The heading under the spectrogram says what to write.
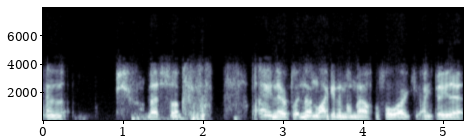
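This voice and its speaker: Here a man speaks with a Kentucky accent at a fairly low pitch. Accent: southern US (Kentucky). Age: 20s. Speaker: bull rider. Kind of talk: phone interview. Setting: phone call.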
